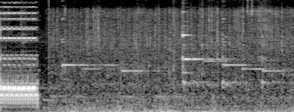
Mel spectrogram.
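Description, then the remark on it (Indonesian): A telephone rings once, a loud, brief electronic trill at the very start that cuts off quickly, leaving a low, steady background rumble with faint lingering tones and no talking. “Nah, karena ada telepon kita tunda dulu ya pembahasannya kita lanjut nanti.”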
